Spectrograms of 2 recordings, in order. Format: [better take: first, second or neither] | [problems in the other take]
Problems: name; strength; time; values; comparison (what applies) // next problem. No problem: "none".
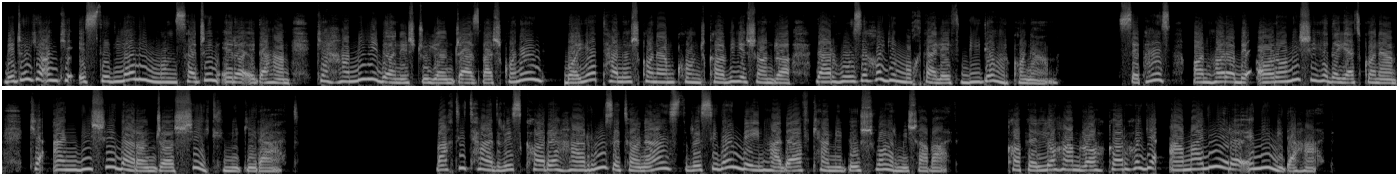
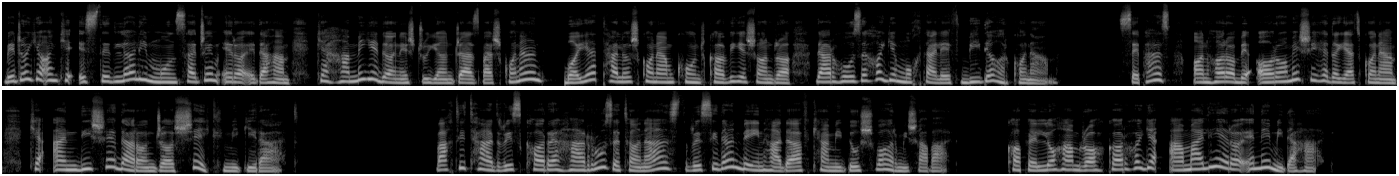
second | distortion; heavy; 8 dB below the speech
